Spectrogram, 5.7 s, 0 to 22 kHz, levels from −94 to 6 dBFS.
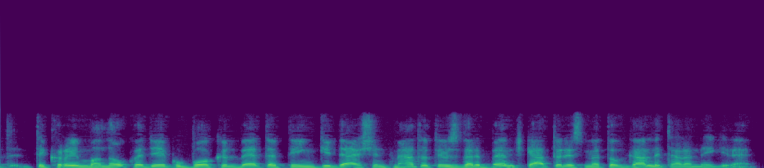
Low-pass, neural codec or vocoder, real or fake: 7.2 kHz; codec, 16 kHz, 1.1 kbps, Voila-Tokenizer; fake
